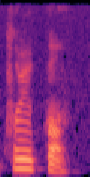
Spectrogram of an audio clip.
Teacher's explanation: 기역기역 합쳐서 굵고 된소리가 났네요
